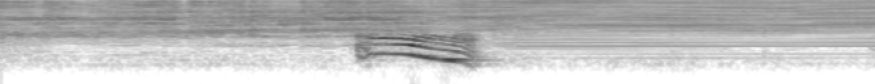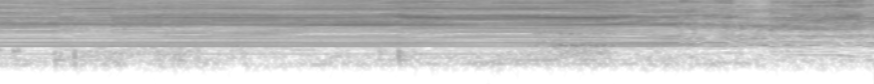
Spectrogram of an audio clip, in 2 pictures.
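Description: Electric toothbrush buzzing steadily while brushing teeth. It starts about four seconds in and cuts out shortly before the end. Just before it starts, a falling vocal "oh" is heard.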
